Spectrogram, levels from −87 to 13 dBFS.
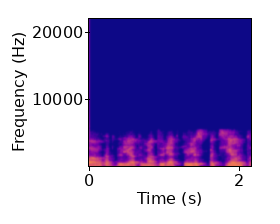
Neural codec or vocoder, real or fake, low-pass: none; real; 5.4 kHz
